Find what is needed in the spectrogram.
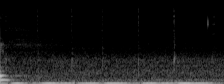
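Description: Computer keyboard keys clicking, a handful of light, irregular presses, over a steady low hum.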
